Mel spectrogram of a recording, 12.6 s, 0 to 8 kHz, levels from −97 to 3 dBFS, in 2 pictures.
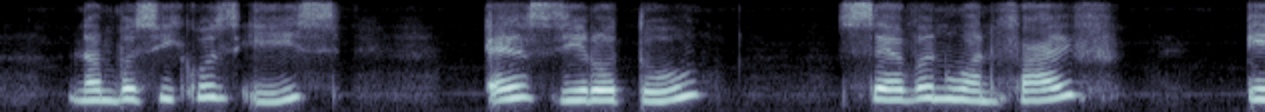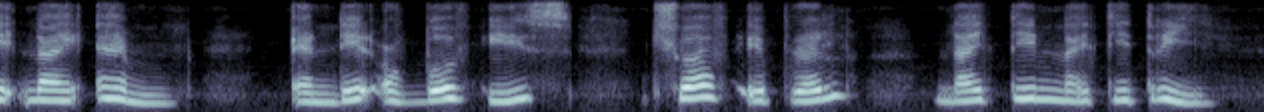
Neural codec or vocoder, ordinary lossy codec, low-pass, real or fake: codec, 24 kHz, 6 kbps, HILCodec; Opus, 32 kbps; 7.2 kHz; fake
